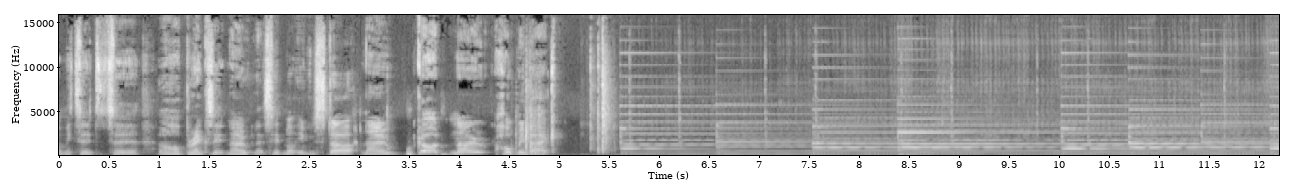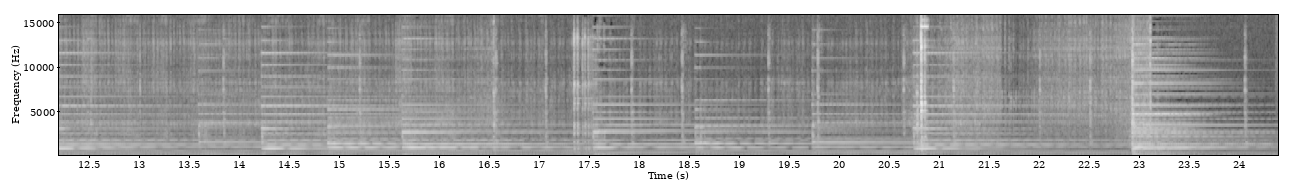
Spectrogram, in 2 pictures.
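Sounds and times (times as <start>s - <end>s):
speech: 0.0s - 5.0s
clock ticking in a news segue jingle: 2.8s - 24.3s
sustained tonal chimes in a news segue jingle: 5.2s - 24.3s.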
